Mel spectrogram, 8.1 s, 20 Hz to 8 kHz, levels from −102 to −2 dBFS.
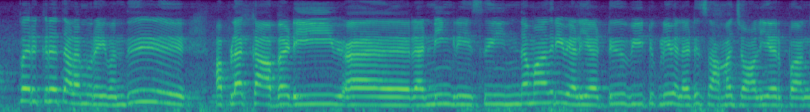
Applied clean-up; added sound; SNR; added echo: none; none; none; none.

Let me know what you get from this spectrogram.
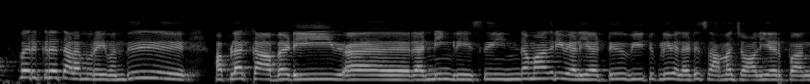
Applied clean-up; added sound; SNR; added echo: neural mask model Resemble Enhance denoiser.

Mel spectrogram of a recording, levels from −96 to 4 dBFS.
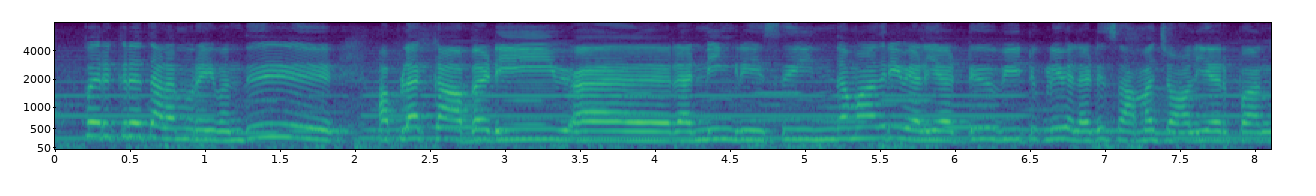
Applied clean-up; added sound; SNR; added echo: none; Wind instrument, woodwind instrument + Wind instrument, woodwind instrument; 13 dB; none.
